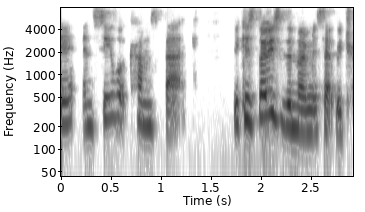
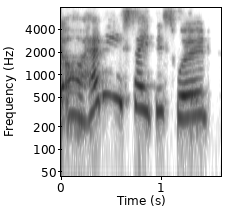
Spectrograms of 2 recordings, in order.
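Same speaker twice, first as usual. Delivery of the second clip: higher-pitched acted curiosity; curious question; 8 semitones higher than usual. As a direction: play a curious learner asking for help. Acts out learner asking crew.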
